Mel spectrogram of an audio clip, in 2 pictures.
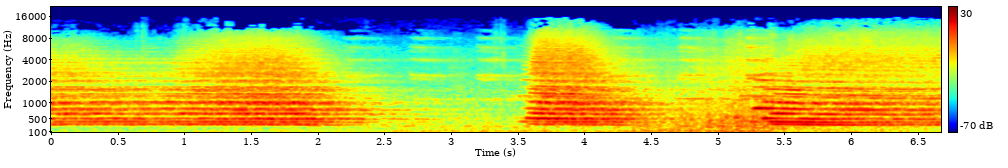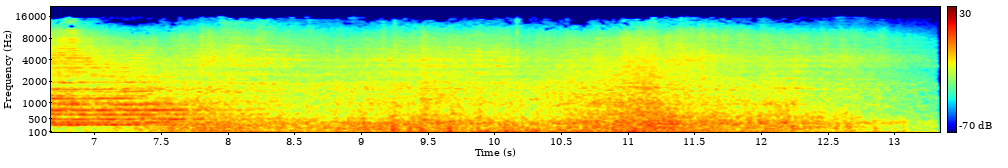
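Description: Mass Coastal diesel locomotive 2007's multi-note air horn blowing three blasts, a long one, a short one and another long one that falls in pitch as the locomotive passes close by. Then a string of loaded hopper cars rolls past with a low rumble and wheels clacking over the rail joints.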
